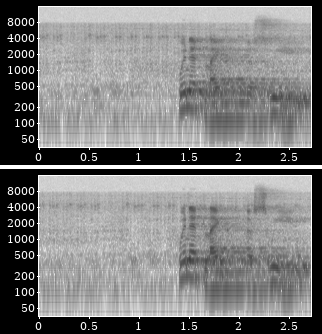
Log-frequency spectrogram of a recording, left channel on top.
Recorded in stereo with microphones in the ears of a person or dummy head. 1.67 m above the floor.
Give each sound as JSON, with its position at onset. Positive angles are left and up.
{"t": 1.4, "sound": "a man speaking", "side_deg": -10, "distance_m": 0.8}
